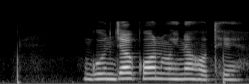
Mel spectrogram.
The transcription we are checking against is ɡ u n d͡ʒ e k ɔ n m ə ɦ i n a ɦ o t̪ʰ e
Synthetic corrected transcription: ɡ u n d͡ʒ a k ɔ n m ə ɦ i n a ɦ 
